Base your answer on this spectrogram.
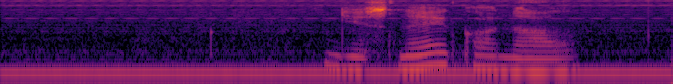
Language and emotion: Russian, neutral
